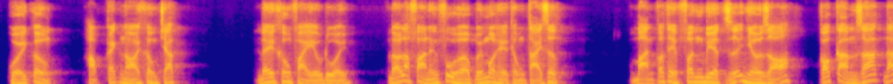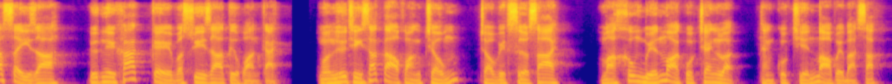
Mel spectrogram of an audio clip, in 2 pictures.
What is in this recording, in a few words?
narration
